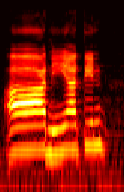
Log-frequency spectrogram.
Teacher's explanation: तो आनियतिन पर हम गुन्ना नहीं करेंगे, क्योंकि तनवीन के बाद हुरूफ़ हल्की में से हमज़ा आ गया है, इसलिए हम इसे ऐसे पढ़ेंगे आनियतिन। आ को खींचेंगे क्योंकि खड़ी ज़बर है और खड़ी ज़बर को एक अलिफ के बराबर खींच कर पढ़ते हैं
